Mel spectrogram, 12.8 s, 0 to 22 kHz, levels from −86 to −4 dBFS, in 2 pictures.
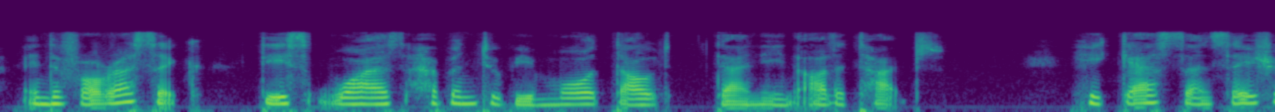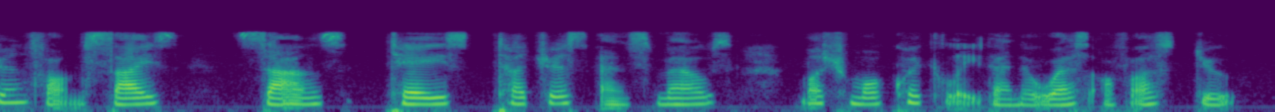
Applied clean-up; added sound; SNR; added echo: none; none; none; none.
